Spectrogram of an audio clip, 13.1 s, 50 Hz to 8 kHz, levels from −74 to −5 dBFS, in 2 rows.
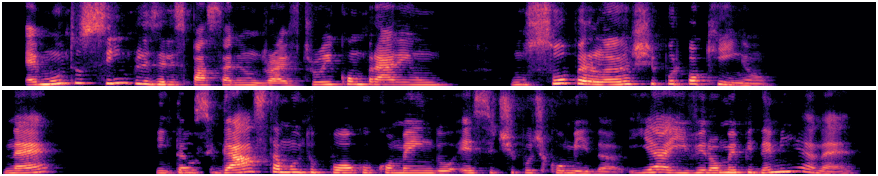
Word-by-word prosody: é 230 +1 +2
muito 325 +9 +3
simples 345 -5 +2
eles 235 -1 0
passarem 215 -1 -1
num 205 -2 -5
drive-thru 190 +4 -3
e 245 - 0
comprarem 240 -3 +1
um 220 -1 -7 0.5
um 225 0 -7
super 315 +7 +4
lanche 280 +6 +2
por 295 -1 -4
pouquinho, 260 - -3 0.8
né. 225 +10 +4 0.7
Então 225 +3 -4
se 235 +2 -6
gasta 290 +7 +5
muito 260 -1 -1
pouco 230 -2 -1
comendo 210 -3 -2
esse 210 +1 -3
tipo 235 -1 -6
de 215 - -7
comida. 170 -8 -7
E 230 +4 -6
aí, 245 -5 +2
virou 220 +1 -1
uma 240 +1 +2
epidemia, 255 +5 -1
né? 175 +1 -5
230 Hz, 145 wpm, -21 LUFS, 210-265 Hz, 0.8 s, gasta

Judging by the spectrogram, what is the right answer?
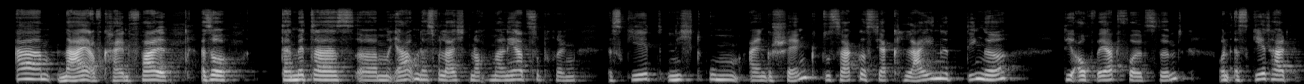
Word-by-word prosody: Ähm, 240 -1 +4
nein, 180 +5 +7
auf 175 - -3
keinen 180 0 -1
Fall. 195 +1 +5 0.3
Also, 205 -1 +3 0.5
damit 210 +2 +2
das 205 -1 +3
ähm, 195 0 -1
ja, 200 +4 0
um 250 - -1
das 215 -1 -3
vielleicht 190 -2 -2
noch 190 0 -6
mal 195 -1 -2
näherzubringen, 210 -3 -4 0.3
es 185 -1 -10
geht 235 +2 -4
nicht 210 0 -3
um 215 -3 -2
ein 185 -1 -2
Geschenk. 310 - -4
Du 205 - -7
sagtest 200 +3 -2
ja 195 - 0
kleine 215 +8 +1
Dinge, 255 0 0 0.5
die 210 - -1
auch 205 +1 -1
wertvoll 200 -2 0
sind. 190 - -6 0.3
Und 205 0 -4
es 200 0 -5
geht 240 +3 -1
halt 220 -1 +3
205 Hz, 160 wpm, -21 LUFS, 195-220 Hz, 0.5 s, nein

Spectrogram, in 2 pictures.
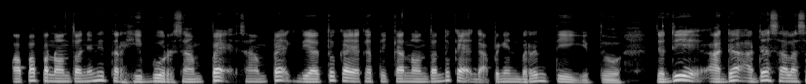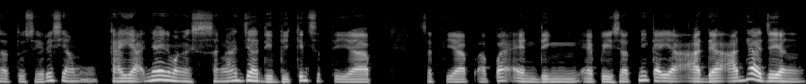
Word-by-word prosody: apa, 130 +7 +2
penontonnya 145 -1 -1
nih 190 -2 -2
terhibur 130 0 -2
sampai 125 +9 -1
sampai 130 +6 -3
dia 130 -2 0
tuh 190 +10 -3
kayak 155 -6 +3 0.2
ketika 135 0 -3
nonton 130 0 -3
tuh 190 - -5
kayak - - +2
nggak 110 - -5
pengen 130 0 -4
berhenti 120 -6 -4
gitu. 100 0 -5 0.3
Jadi 165 +9 +3
ada 135 +5 -1
ada 165 +8 +1
salah 145 -4 -1
satu 130 0 -6
series 165 +10 -3
yang 145 - -6 0.2
kayaknya 150 +7 +4
memang 150 -7 +1
sengaja 165 - +2
dibikin 130 +4 -2
setiap 125 -8 -1 0.4
setiap 125 -1 -3
apa 170 +7 -1
ending 130 -1 -1
episode 130 0 -1
nih 200 - +1
kayak 145 -6 +4
ada 140 +1 +3
ada 200 +4 +7
aja 155 -1 +2
yang 135 - -3
135 Hz, 145 wpm, -20 LUFS, 125-155 Hz, 0.4 s, ada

